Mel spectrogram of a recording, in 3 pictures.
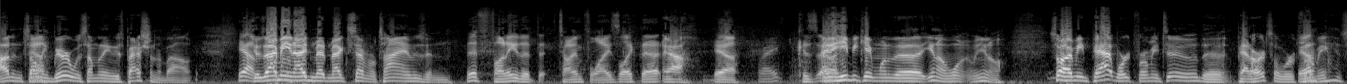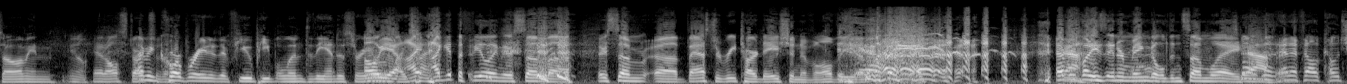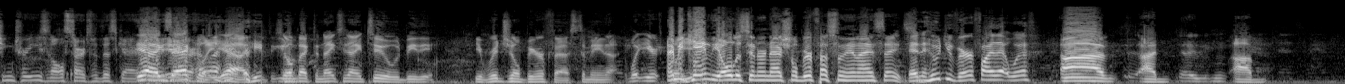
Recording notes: Clips from the festival VIP tent. Audio fail!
